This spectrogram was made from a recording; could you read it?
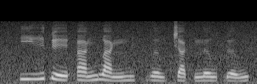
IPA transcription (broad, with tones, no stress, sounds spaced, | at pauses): j i˧˥ ɗ e˨˩ ʔ a˨˩˦ ŋ w a˨˩˨ ŋ m i˨˩ k̚ w ə˨˩˨ w c a˨˩ k̚ n ə˨˩ w ɗ ə˨˩˦ w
